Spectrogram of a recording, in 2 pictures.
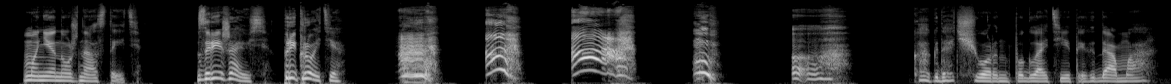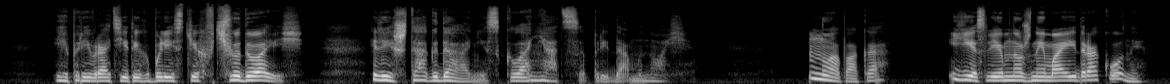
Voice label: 外籍俄语女 游戏配音 Voice Acting for Games

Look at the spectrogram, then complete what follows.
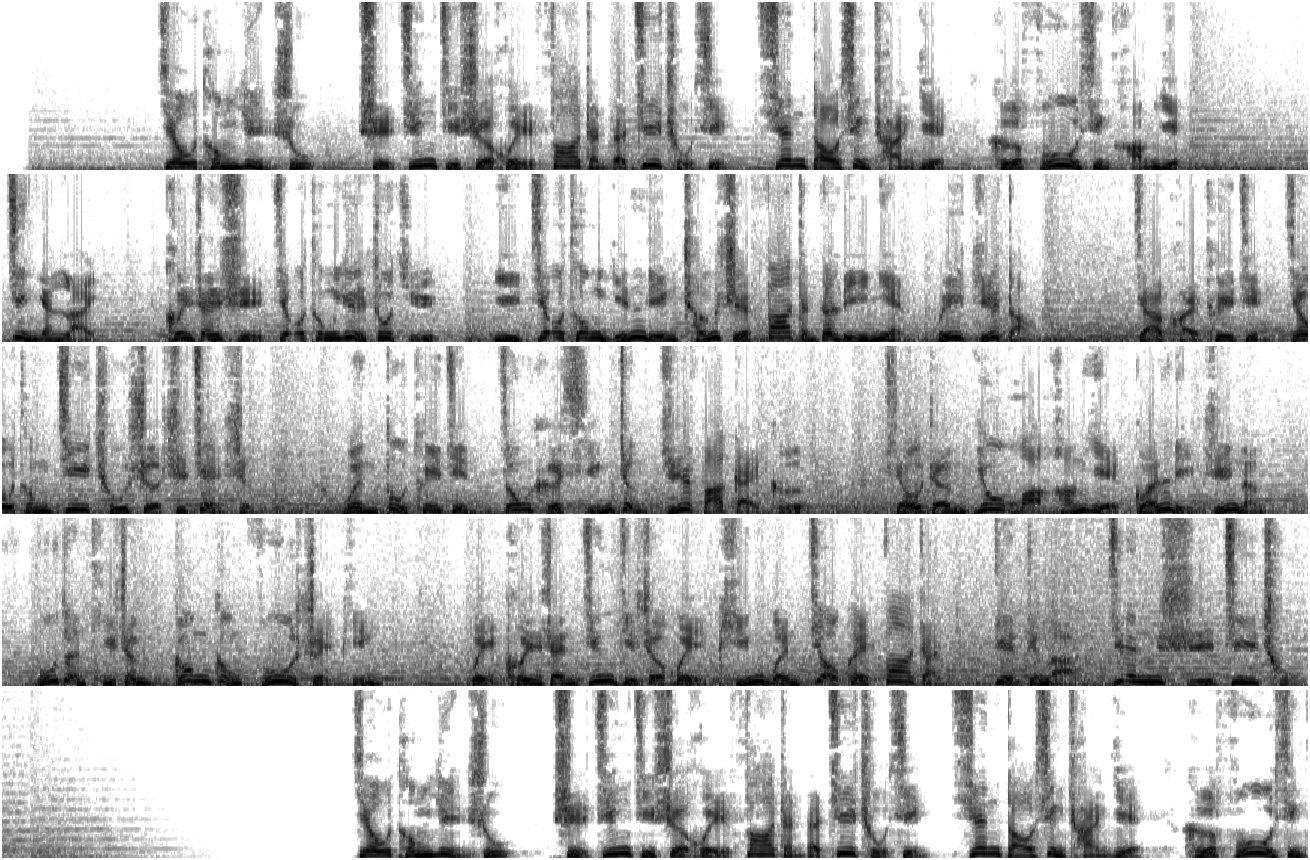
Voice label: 男 交通局 交通运输局宣传介绍

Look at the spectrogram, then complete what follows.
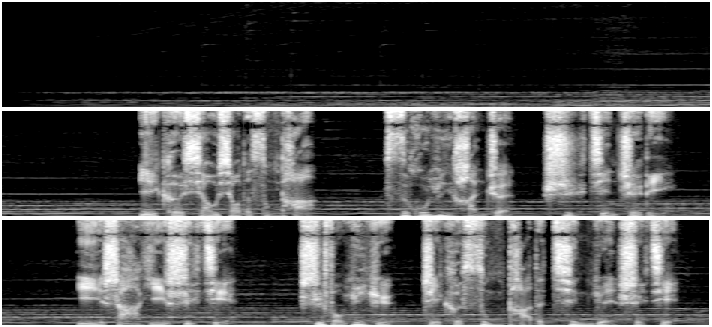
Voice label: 男60号 记录片; 青原山净居; 交广主播

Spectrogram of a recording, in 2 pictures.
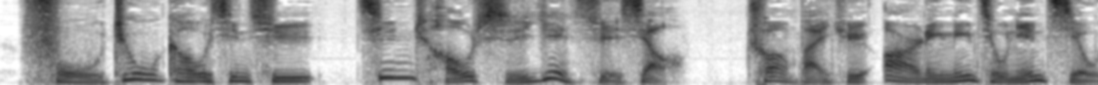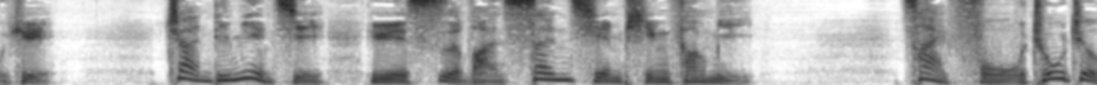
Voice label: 男 学校 解说词; 高新区金巢实验学校解说词

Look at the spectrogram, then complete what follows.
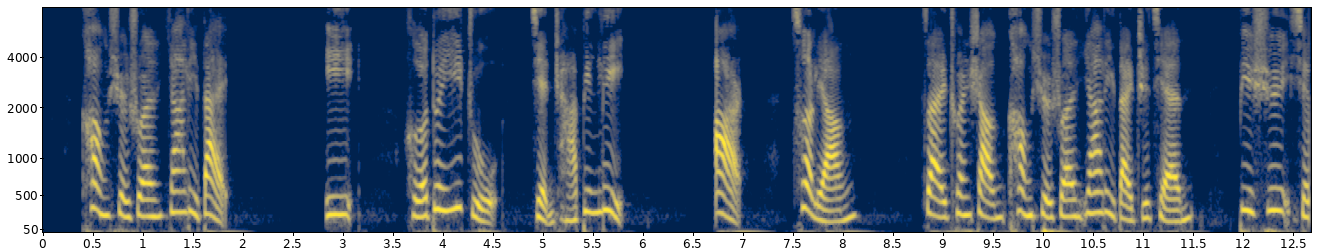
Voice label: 课件 抗血栓压力带, 国语女声配音, 磁性女配

